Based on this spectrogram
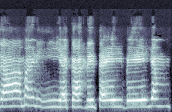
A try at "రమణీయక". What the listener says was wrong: రామణి తర్వాత మధ్యలో ఆకుండా చెప్పండి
